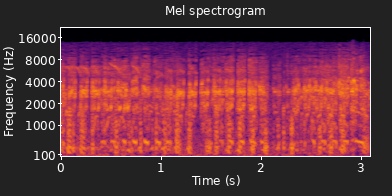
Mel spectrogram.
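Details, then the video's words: Estonian black stork nest at feeding, 2019: fast, wheezy pulsed calls with a thin whistling overtone, steady and unbroken. "Estonian Black Storks - Feeding"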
